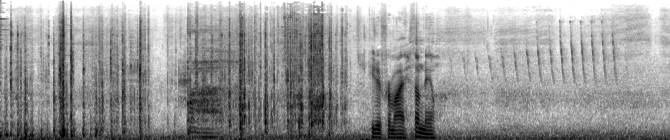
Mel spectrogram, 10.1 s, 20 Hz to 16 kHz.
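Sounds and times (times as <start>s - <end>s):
case lid opening: 0.0s - 5.3s.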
